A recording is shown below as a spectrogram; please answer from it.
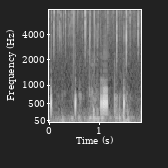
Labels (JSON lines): {"label": "biophony, knock croak", "recorder": "SoundTrap 300"}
